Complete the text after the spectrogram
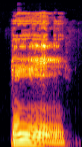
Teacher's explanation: The back of your tongue is lowered. The ol is made with air passing through the mouth around the sides of the tongue, like a liquid. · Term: liquid consonant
